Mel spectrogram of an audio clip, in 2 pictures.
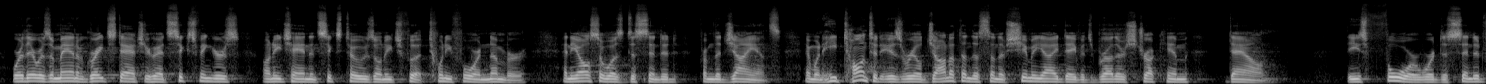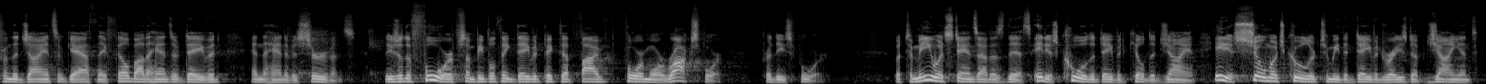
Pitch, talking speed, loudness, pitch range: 125 Hz, 235 wpm, -24 LUFS, 115-135 Hz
